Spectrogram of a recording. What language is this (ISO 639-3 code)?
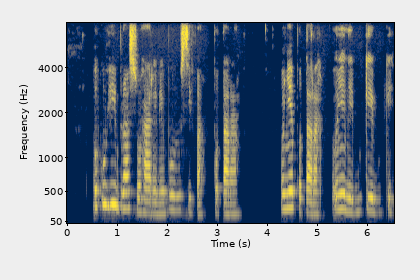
ibo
